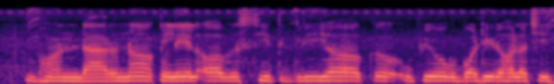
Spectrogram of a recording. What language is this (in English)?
Maithili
